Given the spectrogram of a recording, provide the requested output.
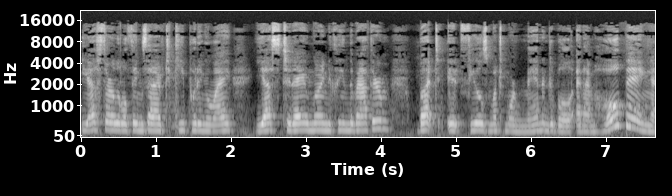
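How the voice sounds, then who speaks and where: The pace is fairly quick. A woman speaks with fairly even intonation. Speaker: home vlogger. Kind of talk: casual vlog chat. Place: kitchen. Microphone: phone near.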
